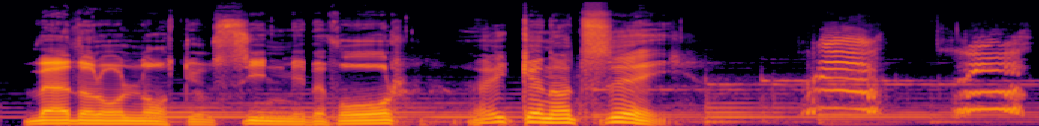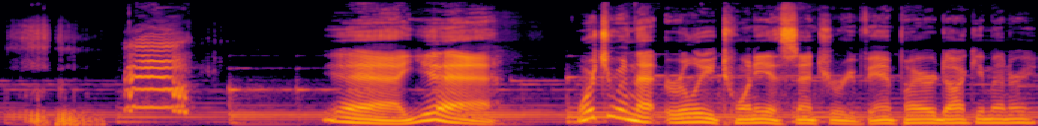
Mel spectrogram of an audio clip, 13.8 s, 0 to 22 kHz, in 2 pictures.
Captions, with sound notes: Whether or not you've seen me before, I cannot say. (Meow) (Meow) Yeah, yeah! Weren't you in that early 20th century vampire documentary?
